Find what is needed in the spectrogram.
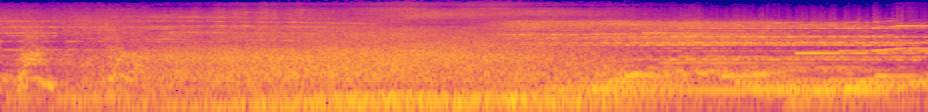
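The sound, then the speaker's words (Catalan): A spaceship takeoff effect: a loud, sustained engine roar like a jet aircraft builds and holds steady for several seconds, dense and rumbling throughout. “Som a punt d'enlairar-nos amb la nau La Fell Luna.”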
